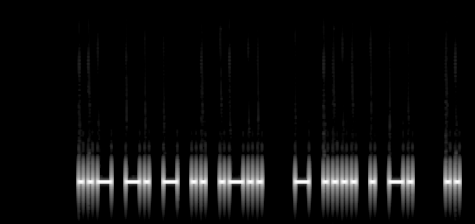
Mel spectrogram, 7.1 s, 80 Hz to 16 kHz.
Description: Morse code, heard as a keyed tone, about 17 wpm, 700 Hz. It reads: UNTIL THEN I
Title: Sentences from Top 1000 Words - Review Part 1 - 17wpm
